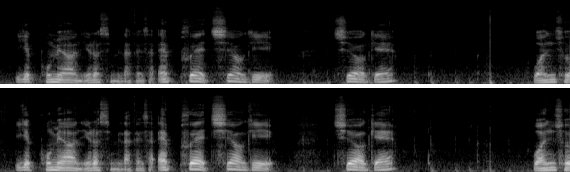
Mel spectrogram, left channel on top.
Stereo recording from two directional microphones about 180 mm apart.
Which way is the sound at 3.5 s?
20° right (ahead or behind).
